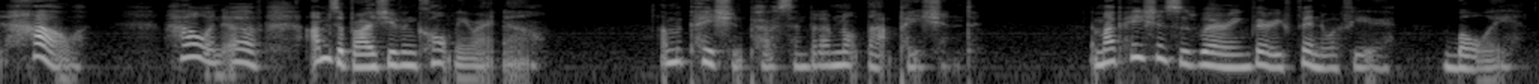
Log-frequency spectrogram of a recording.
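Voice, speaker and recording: A woman with an English accent playing a sadistic, condescending female demon boss in an ASMR roleplay, speaking deliberately and slipping between soft voice and whisper. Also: medium pitch, lightly acted. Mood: angry, disappointed.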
